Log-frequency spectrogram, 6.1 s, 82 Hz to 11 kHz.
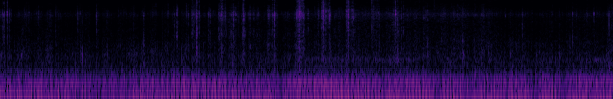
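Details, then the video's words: Rabbits on Okunoshima, Rabbit Island, Japan, in June 2021, chewing cabbage thoroughly: short crisp crunching clicks in quick irregular bursts, densest midway, over a steady low hum. "キャベツしっかり噛んで食べてるね 健全な咀嚼音"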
